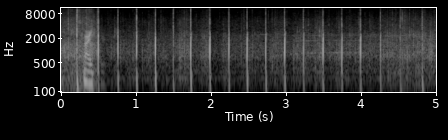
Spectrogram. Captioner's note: many applauding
